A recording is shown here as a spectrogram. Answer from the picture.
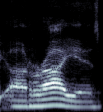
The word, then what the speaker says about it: Arraez: Arraez. – Yeah. – Luis Arraez. – I believe it's really Arraez, but I can't roll my R's.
